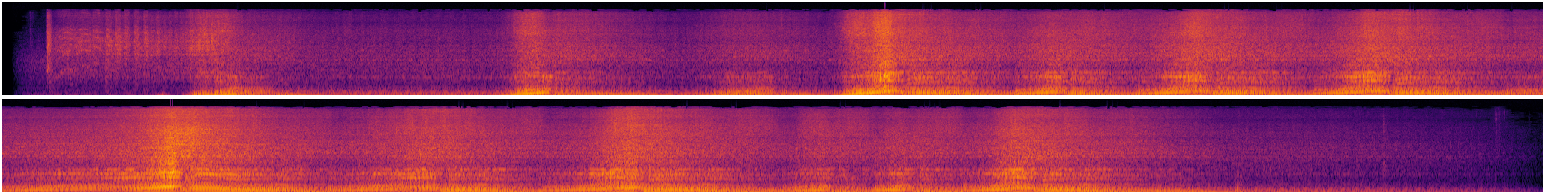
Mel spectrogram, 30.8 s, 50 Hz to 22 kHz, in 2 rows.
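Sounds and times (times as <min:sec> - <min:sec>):
Range Rover Classic throttle revving: 0:00.4 - 0:29.0.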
